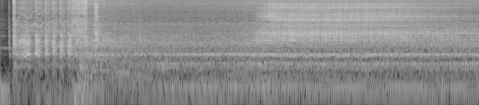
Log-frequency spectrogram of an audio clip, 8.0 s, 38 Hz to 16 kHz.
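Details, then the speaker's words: Honda Odyssey (2005–2010 type) started after alternator replacement: brief crank, engine catches, steady high whine over idle from air that got into the power steering. "all right you may have heard that wine at the very beginning that was the air that got in the power steering"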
